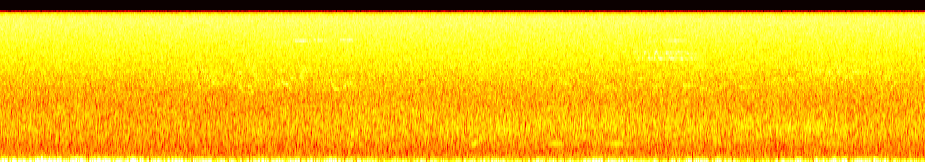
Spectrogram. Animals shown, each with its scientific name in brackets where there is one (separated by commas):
Yellow-rumped Warbler (Setophaga coronata), American Robin (Turdus migratorius), Golden-crowned Kinglet (Regulus satrapa), Mourning Dove (Zenaida macroura)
